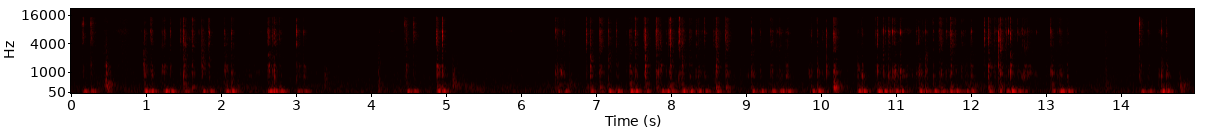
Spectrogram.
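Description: Fingertips with long white-painted nails type on a slim wireless keyboard with a silver aluminium frame and black plastic chiclet keys, resting on a wooden table. The result is bursts of quick, crisp clicky taps with a soft low thud under each press, separated by short pauses.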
